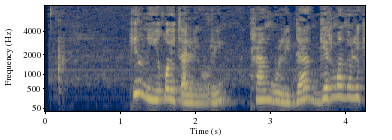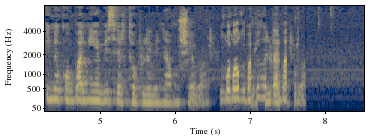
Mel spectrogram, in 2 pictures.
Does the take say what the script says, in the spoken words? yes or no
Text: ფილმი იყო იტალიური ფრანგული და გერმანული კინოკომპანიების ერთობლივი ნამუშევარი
no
